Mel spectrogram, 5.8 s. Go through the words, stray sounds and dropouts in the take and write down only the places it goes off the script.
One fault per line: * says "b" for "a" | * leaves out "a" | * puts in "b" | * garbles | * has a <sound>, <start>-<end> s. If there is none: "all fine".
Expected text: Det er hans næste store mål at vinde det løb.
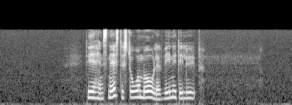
all fine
